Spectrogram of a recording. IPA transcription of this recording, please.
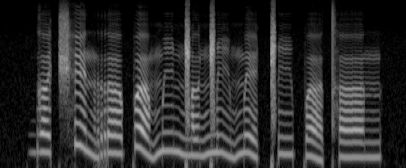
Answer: ɡ ɜ˧ t͡ʃʰ e˥˩ n r ɜ˧ p ɜ˥˩ m i˥ ŋ͡ǁ ə˧ ŋ͡ǁ i˥˩ m e˥˩ ǁ i˥ p ɜ˥˩ tʰ ɜ˥ n

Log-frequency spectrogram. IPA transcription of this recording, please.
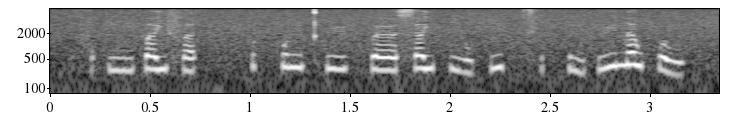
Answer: h ɐ˨ t̚ ŋ ʊ˨ ŋ p ɐ˧ j f ɐ˨ t̚ | k ʊ˧ k̚ p ʊ˧ ŋ kʰ yː˨ k̚ p œː˨ s ɐ˧ j p iː˨˩ w k iː˥ k̚ t͡sʰ ɪ˨˥ k̚ p ɪ˨˩ ŋ p yː˥ n ɐ˥ w p o˨˩ w

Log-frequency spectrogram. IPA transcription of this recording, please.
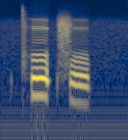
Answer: kʰ u˥˩ ʔ f u˨˩ k̚

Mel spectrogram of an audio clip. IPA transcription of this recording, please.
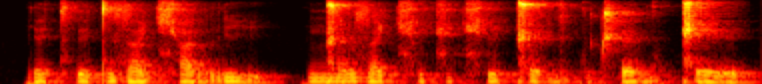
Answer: ɾ e t͡sʼ ɪ t ɪ z a t͡ɕʰ a r i | ŋ͡ǁ o z a t͡ɕʰ ʊ t͡ɕ ʊ t͡ɕʰ ɪ ǁ o ɡ e ɡ o t͡ʃʼ ɛ ɡ u ǁ e

